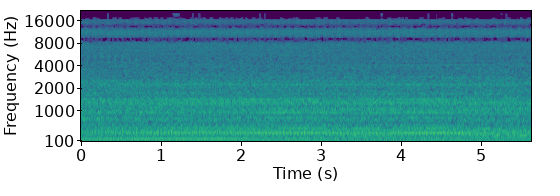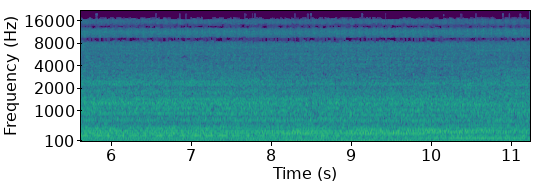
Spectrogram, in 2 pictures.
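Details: 2011 Chrysler Town and Country 3.6L V6, just started after thermostat replacement for early opening, radiator topped off and bleeding air: smooth even idle with steady low hum, no knocks or misses; normal idle.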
